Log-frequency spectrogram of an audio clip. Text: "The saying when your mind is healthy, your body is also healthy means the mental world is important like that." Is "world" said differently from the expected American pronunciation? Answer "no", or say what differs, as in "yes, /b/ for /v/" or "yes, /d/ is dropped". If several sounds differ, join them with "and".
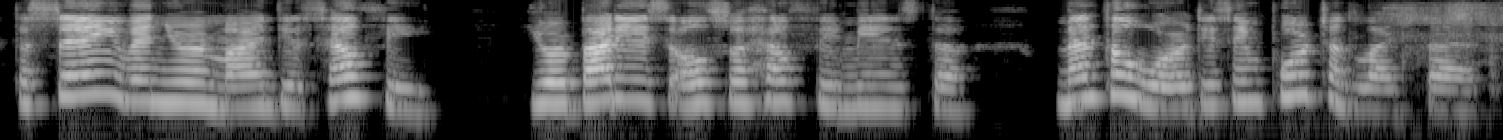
yes, /l/ is dropped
